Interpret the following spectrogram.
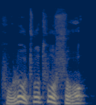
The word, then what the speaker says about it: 虎鹿猪兔鼠: 후, 루, 추, 투, 수 입모양을 우 하는 모양으로 내밀고 똑같이 발음합니다. 후, 루, 추, 투, 수 모음이 같으니까 입모양 변화 없이 5개 발음을 쭉 하시면 됩니다.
